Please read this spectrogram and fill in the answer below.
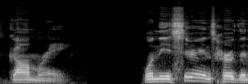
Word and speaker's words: Omri: as an inversion omri the correct way to say the king's name is gomray when the assyrians heard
